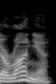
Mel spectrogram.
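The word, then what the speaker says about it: Araña: He informs her that each hunter chooses their own name, so Anya picks her mother's maiden name, Arana, pronounced Arana, meaning spider in Spanish, and designs herself a costume.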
